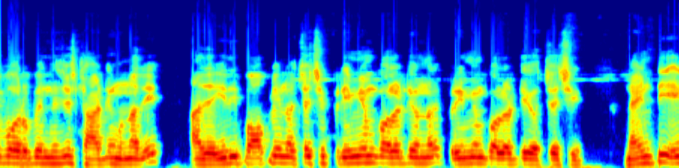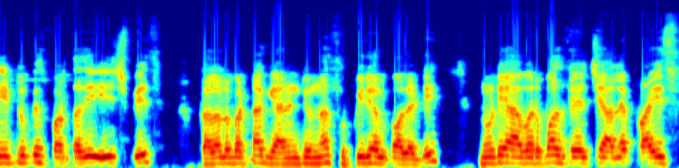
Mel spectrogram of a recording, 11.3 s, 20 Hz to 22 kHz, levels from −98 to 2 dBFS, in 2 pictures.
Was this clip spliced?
no; 0 cuts

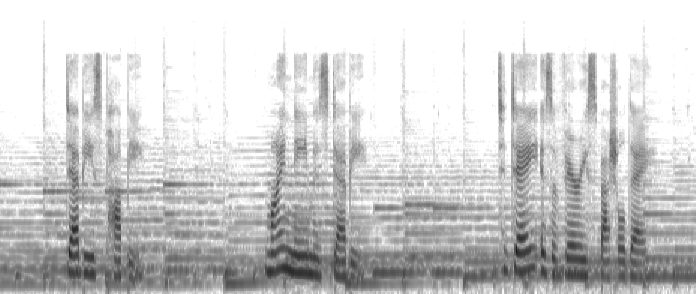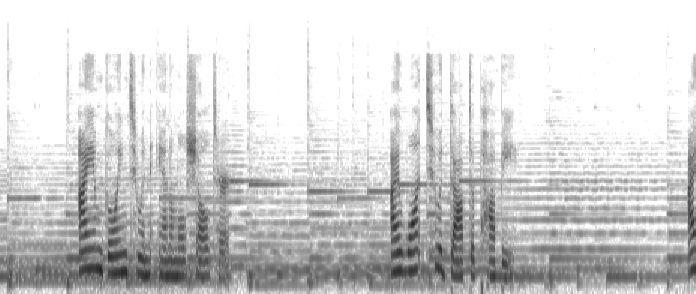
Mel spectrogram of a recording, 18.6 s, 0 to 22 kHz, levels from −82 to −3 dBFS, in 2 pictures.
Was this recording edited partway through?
no; 0 cuts

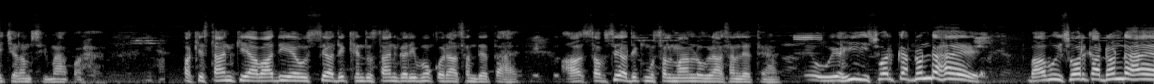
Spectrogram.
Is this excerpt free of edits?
no; 2 cuts; at 1.6 s, 8.1 s

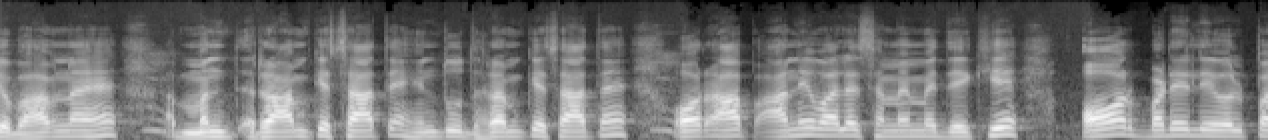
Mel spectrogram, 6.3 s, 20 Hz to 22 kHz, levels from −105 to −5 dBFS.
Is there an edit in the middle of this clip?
no; 0 cuts

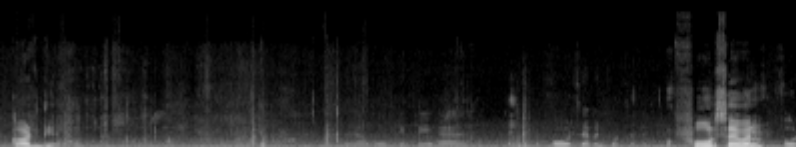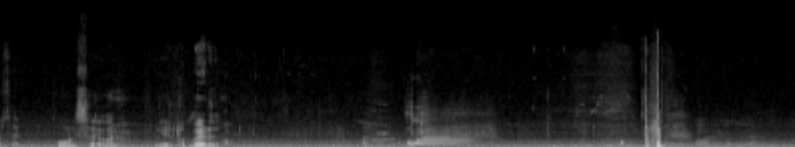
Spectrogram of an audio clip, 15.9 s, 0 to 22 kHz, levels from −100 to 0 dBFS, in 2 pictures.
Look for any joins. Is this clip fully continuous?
yes; 0 cuts

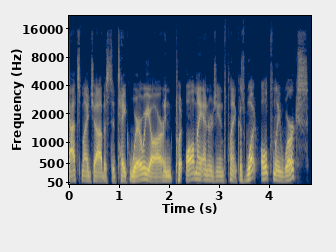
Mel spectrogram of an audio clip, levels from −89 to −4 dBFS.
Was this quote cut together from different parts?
yes; 2 cuts; at 1.9 s, 3.8 s

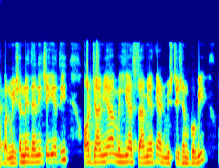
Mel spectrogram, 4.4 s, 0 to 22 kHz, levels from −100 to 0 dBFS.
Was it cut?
no; 0 cuts

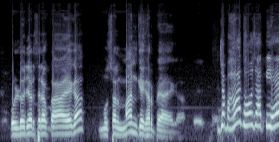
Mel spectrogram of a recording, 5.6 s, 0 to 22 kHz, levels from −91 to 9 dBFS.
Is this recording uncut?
yes; 0 cuts

